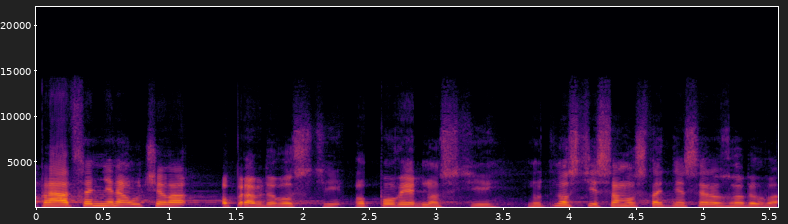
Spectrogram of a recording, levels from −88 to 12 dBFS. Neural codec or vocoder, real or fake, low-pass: codec, 44.1 kHz, 2.6 kbps, SNAC; fake; 14.4 kHz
